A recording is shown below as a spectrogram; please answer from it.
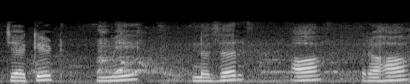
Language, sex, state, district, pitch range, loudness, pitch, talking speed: Hindi, male, Madhya Pradesh, Dhar, 160-195 Hz, -15 LUFS, 175 Hz, 75 wpm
